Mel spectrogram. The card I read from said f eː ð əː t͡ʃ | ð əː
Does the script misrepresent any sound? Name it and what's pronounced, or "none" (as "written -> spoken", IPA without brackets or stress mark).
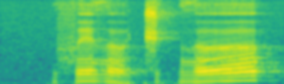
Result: eː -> e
